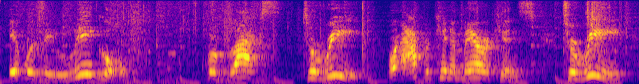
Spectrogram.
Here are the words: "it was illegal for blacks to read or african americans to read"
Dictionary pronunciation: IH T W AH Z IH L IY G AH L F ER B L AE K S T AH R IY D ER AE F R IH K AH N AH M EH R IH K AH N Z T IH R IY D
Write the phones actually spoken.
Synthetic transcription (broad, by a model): IH T W AH Z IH L IY G L F ER B L AE K S T AH R IY D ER AE F R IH K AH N AH M EH R IH K AH N Z T IH R IY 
